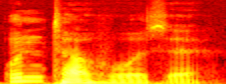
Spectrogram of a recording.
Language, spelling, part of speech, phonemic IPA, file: German, Unterhose, noun, /ˈʊntɐˌhoːzə/, De-Unterhose.ogg
- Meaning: underpants (any piece of underwear covering at least the genitalia and buttocks)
